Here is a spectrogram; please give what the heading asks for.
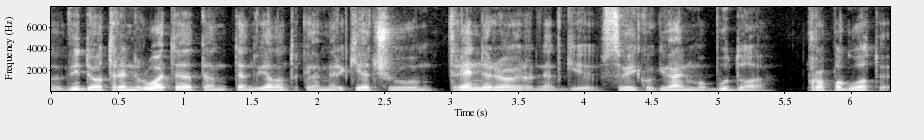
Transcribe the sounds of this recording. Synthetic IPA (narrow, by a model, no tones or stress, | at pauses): ʋʲɪd̪ʲɛoːt̪ʲɾʲɛnʲɪɾuɔt̪ʲɛt̪ʲɛnt̪ʲɛnʋʲiɛnɐt̪oːkʲoːɐmʲɛɾʲɪkʲiɛt͡ʃʲuːt̪ʲɾʲæːnʲɛɾʲoːɪrnʲæːd̪ʲɡʲɪsʲʋʲɛɪkoːɡʲiʋʲæːnʲɪmoːbuːd̪oː | pɾoːpɐɡuɔt̪oːj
